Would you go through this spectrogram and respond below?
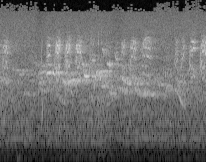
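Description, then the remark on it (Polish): Fledgling great tits, a few days out of the nest, chirp in a busy, overlapping stream of thin high calls, several birds twittering continuously with no voices present. “To młode sikory bogatki.”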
